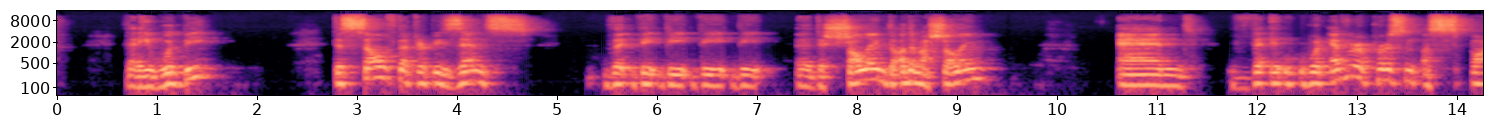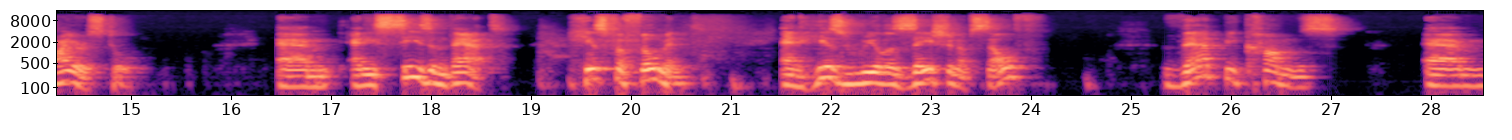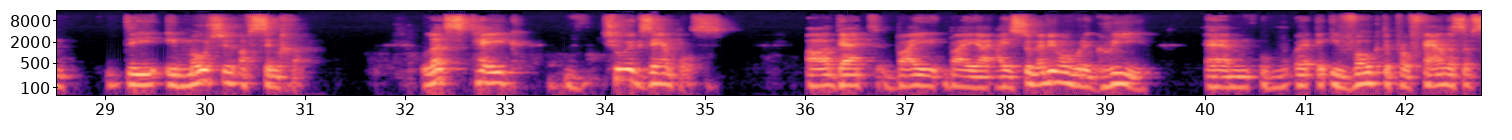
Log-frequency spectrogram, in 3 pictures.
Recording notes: Delivered over Zoom to Asicha.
